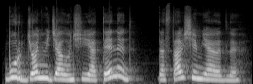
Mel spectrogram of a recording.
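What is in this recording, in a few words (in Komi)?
бур дзоньвидзалун сиа тэныд да став семьяыдлы, Komi, female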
